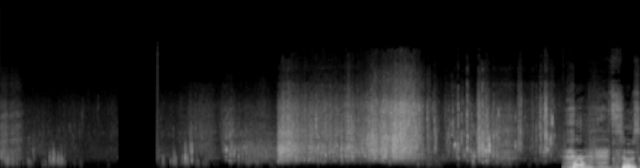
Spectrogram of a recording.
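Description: Water fizzing and sloshing in an ice-fishing hole, stirred up by a strong current running under the ice. It builds in about two seconds in, is strongest in the middle, and fades out before the end.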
